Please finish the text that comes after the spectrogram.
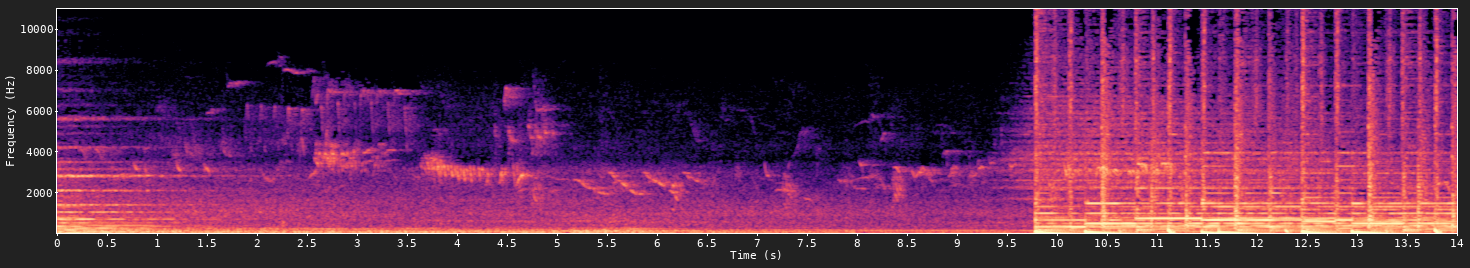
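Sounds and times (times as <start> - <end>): high-pitched bird chirps: 0.0 - 6.5.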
